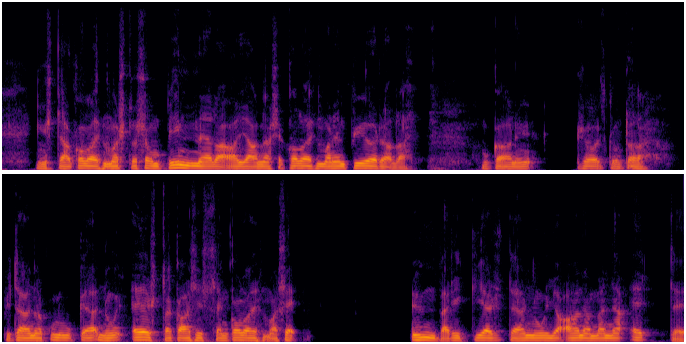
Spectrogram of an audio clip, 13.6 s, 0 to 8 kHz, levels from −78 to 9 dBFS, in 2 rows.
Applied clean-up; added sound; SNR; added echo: neural mask model Resemble Enhance denoiser.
